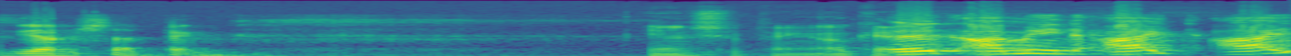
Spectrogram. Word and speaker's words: Jönköping: Is it Jönköping? Jönköping. Jönköping? What? Say it again. Jönköping. Jönköping. Yeah. Okay. So the K is like a sh sound.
